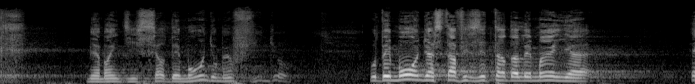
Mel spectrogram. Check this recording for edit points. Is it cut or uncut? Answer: uncut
